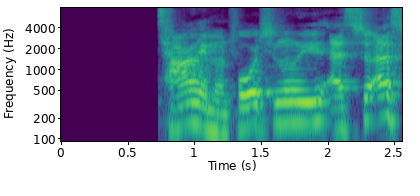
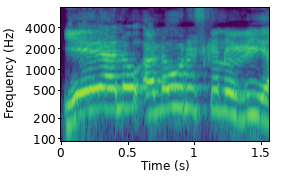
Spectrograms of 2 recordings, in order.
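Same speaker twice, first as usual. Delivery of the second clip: excited; 12 semitones higher, 4 dB louder than usual. Real, not acted. Teasing about a secret car.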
